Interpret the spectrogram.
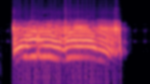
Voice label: aircraft damaged mood high, speech; War Thunder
